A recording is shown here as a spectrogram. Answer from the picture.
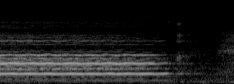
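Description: A cappella vocal group of young male and female singers holding one sustained chord on steady pitches, released together near the end.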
